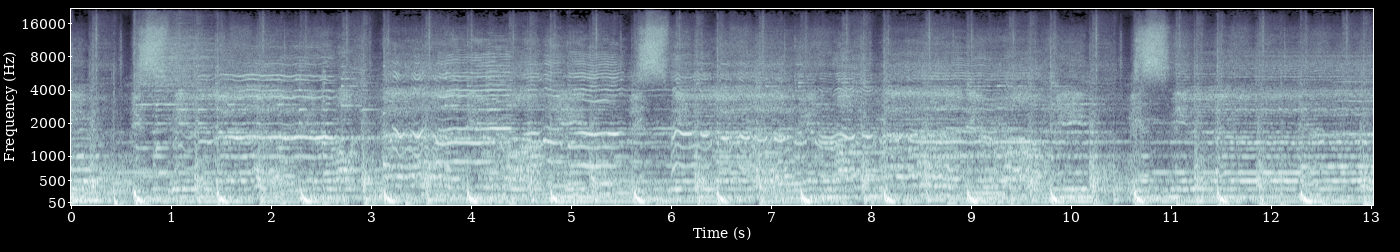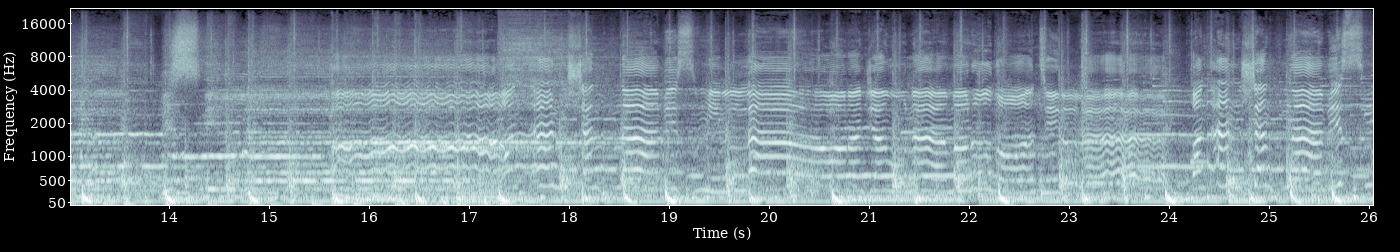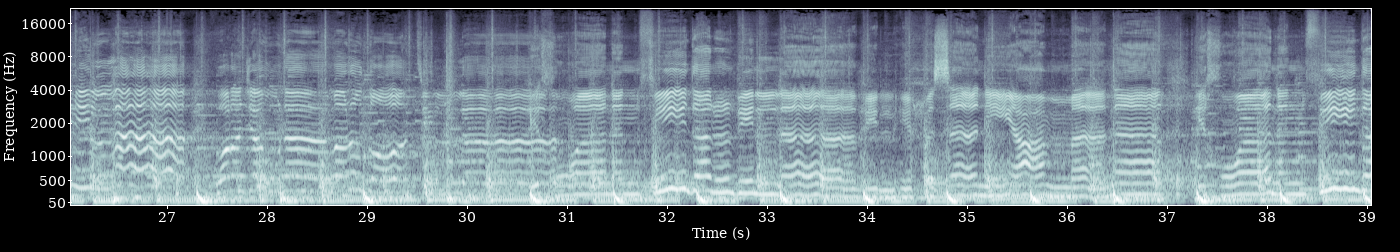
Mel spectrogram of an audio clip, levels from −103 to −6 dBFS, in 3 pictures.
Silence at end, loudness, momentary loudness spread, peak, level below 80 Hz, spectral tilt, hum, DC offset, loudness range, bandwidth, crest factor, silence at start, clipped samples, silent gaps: 0 s; -12 LUFS; 4 LU; 0 dBFS; -24 dBFS; -4.5 dB/octave; none; under 0.1%; 2 LU; over 20 kHz; 12 dB; 0 s; under 0.1%; none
